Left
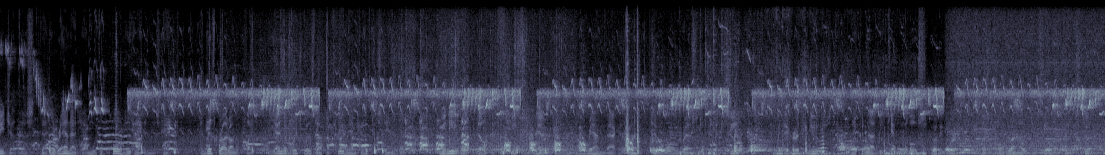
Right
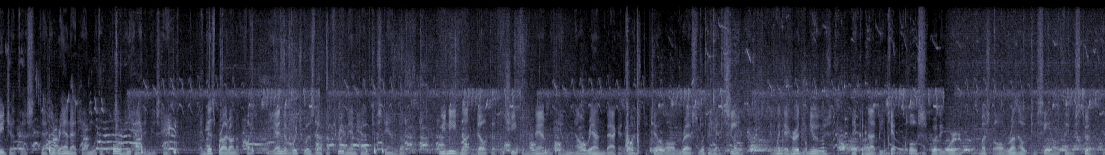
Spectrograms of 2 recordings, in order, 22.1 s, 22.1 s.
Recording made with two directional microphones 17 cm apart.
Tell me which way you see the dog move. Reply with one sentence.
In this clip you hear the dog move from right to left and back again.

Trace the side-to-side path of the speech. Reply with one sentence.
In this clip you hear the speech stay in one place.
